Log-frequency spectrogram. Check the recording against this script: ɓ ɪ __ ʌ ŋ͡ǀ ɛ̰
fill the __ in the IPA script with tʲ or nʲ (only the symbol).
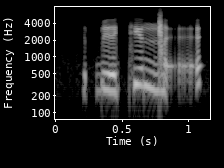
tʲ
